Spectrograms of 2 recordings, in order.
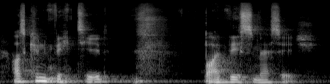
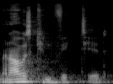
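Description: First: Slowed, weighty confession; slow emphatic repeat. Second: Said in the usual way. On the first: Shown as a demonstration. Pastor repeating his confession to the congregation, slow and weighty. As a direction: lean on each word, slowly.

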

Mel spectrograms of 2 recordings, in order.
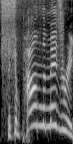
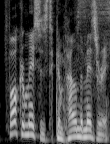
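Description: First: Hammed-up lament over "misery"; mock dramatic. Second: Said in the usual way. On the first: Shown as a demonstration.

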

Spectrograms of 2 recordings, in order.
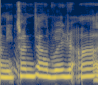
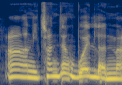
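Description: First: High mock doorman, 这 leaned on, rising at the end; nosy doorman. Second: High mock doorman, 这 leaned on, falling at the end; nosy doorman. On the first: Mimicking the building manager fussing over clothes, high and questioning. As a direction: pitch it up and ask 你穿这样不会热啊 like a question. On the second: Mimicking the building manager fussing over clothes, high and chirpy. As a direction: pitch it up and fuss over 你穿这样不会冷啊. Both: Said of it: "他每次看到你都要寒暄个几句".

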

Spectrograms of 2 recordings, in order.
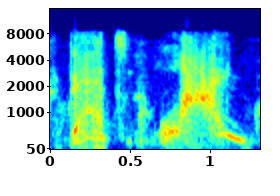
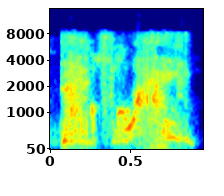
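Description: First: Hushed rapper voice imitation; unvoiced [name] impression. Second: Said in the usual way. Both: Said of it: "In my [name] voice".

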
